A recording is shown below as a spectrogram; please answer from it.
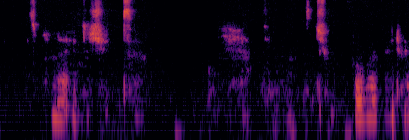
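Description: Faint, low speech, close to a whisper, in short broken phrases.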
